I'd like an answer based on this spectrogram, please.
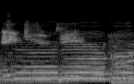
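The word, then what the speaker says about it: Har: Okay, now this pointed straight ahead, and you're going to gaze straight ahead, eyes are open, and you chant Hut, H-A-R, but it's pronounced like H-U-D.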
